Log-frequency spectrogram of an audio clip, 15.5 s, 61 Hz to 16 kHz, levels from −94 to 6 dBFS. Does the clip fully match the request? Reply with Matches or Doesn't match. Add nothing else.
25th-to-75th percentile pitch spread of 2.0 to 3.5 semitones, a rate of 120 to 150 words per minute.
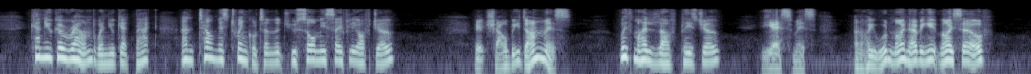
Doesn't match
